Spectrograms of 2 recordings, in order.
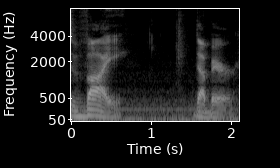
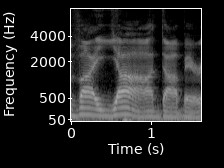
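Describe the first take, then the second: First: No vowel after the y, three syllables. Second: A vowel is sounded after the y, four syllables. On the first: The speaker calls it right. "It's vai da bear" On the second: The speaker calls it wrong. "it's not vaya da bear"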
